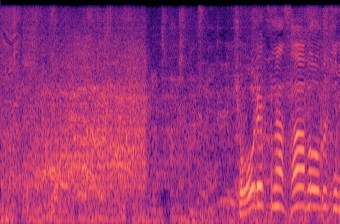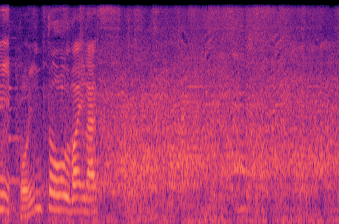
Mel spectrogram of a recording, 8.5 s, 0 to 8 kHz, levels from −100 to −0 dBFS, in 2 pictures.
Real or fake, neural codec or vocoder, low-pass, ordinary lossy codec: fake; codec, 16 kHz in and 24 kHz out, 1.1 kbps, FireRedTTS-2 codec; 7.2 kHz; none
